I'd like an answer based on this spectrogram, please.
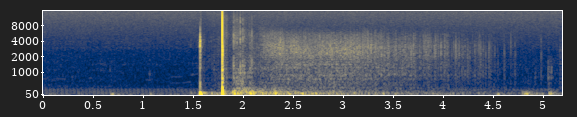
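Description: Aerial firework shell bursting: two sharp bangs close together about a second and a half in, followed by a long rumbling echo that slowly fades. A couple of faint pops come near the end.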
